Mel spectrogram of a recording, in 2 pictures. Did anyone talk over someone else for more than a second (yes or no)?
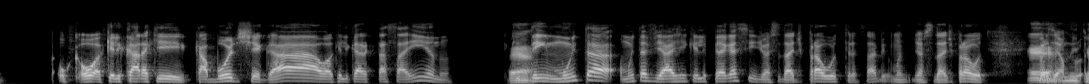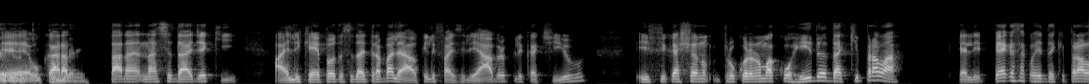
yes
